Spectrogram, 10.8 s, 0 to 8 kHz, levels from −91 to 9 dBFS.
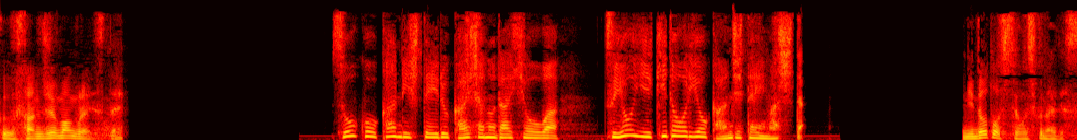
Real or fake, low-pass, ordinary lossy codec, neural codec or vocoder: real; 7.2 kHz; AAC, 32 kbps; none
